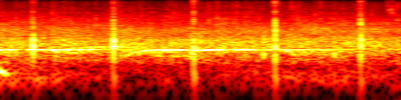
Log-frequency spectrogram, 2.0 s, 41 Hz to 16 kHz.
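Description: A crowd in Sweden claps unto the Lord while welcoming Dr. Pat Francis to minister, a steady dense wash of applause with a few sharper, louder claps standing out at a regular beat about every 0.4 seconds and a faint sustained tone running underneath.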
